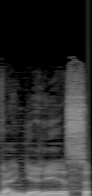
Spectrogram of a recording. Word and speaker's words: Vangelis: Ben, on n'arrête pas de dire Vangelis, mais en même temps, je regarde sur Google on dit Vangelis. Euh, fait en tout cas, euh, j'imagine que Google a raison, hein, quelque part, euh, ce qu'on a plus élaboré d'essayer de savoir comment on prononce son nom.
